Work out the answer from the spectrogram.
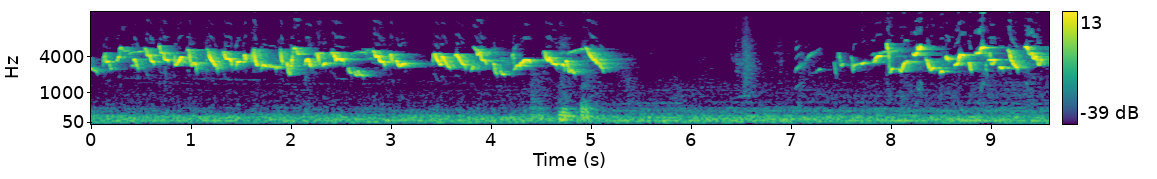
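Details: Rival yellow white-eyes in a song battle below, defending a place at the top, equally strong and unyielding: fast, high, jumbled chattering phrases, a quiet gap midway, then renewed twittering over a faint low rumble.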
